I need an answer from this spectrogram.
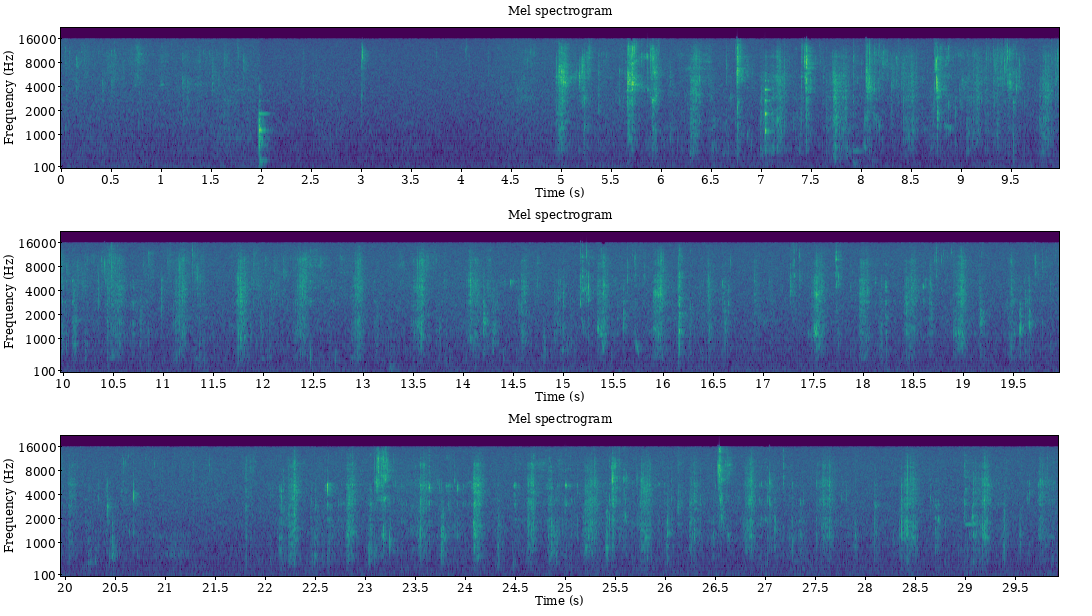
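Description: Close-miked crunchy chewing of a mouthful of yeolmu (young radish) kimchi bibimbap, a steady run of crisp crunches. A single sharp click comes about two seconds in.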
